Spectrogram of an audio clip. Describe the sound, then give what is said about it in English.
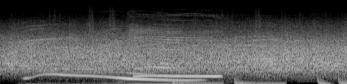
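Steady crowd applause, a dense wash of clapping that holds for the whole few seconds, with a couple of drawn-out tonal whoops or horn-like notes gliding over it near the start. “You didn't hear the claps and the applauses?”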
